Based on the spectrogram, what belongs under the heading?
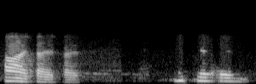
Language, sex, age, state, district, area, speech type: Kannada, male, 60+, Karnataka, Udupi, rural, conversation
